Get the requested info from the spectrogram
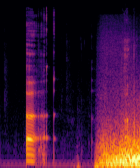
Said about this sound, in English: Can I burp into the mic?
